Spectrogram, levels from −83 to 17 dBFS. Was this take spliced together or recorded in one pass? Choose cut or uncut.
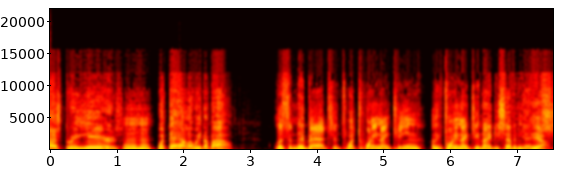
cut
